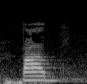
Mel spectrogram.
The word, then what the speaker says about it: Bob: Bob Doerr. Bob, B-O-B. – Got the Bob. – B-O-B as in Doerr.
